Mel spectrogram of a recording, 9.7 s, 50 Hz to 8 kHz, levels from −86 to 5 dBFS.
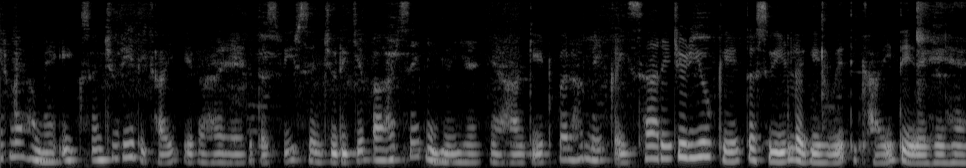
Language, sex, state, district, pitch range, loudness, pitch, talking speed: Hindi, female, Goa, North and South Goa, 155-200 Hz, -36 LUFS, 170 Hz, 195 wpm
